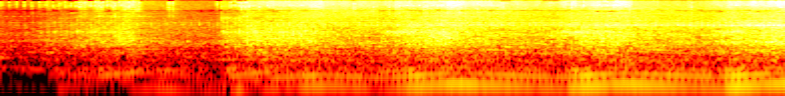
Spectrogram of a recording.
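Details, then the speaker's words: Mazda Skyactiv diesel revved after injector replacement, new injectors not yet coded or pilot-learned: clean pickup through blips, settles back, no diesel knock or smoke; healthy revving. "no diesel knock no smoking and the injectors aren't even coded"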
